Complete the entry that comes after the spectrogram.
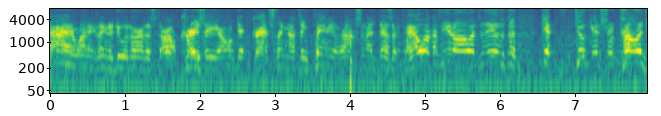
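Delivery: loud, high-pitched cantankerous rant; imitated grouchy tirade at full volume; Ross Ward, mean. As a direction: rail scornfully against the whole lot of them. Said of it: "this guy's so mean".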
